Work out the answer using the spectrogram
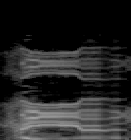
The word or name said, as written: thieves'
